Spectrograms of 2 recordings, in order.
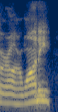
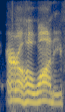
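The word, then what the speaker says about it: Ariel Helwani: friend of the show arwani and when that's friend of the show era hawani for those who like to pronounce things properly and when the subject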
